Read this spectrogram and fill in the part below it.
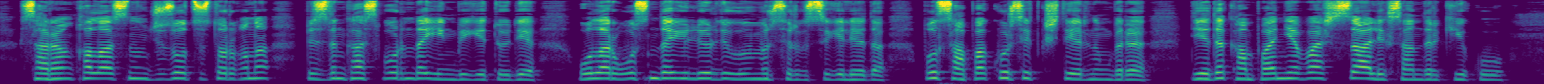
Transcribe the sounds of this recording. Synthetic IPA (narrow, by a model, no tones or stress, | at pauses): sɑɾɑɴqʰɑlˠɑsənəɴʒʏzwo̞t̪əzt̪ʰʊɾʁənəb̥ɪzd̪ɪŋkʲʰɑsɪ̥po̞ɾənd̪ɑje̞ŋbe̞kʲe̞t̪ud̪e̞wo̞lˠɑɾwo̞sənd̪ɑjʏle̞ɾd̪e̞wɵmɪɾsʏɾɡʲɪsɪkʲʰe̞le̞d̪ɪb̥ʊlˠsɑpɑkʲʰɵɾse̞t̪̚kʲɪ̥ʃt̪e̞ɾɪnɪŋbɪɾɪ | d̪̥e̞d̪ɪkʰo̞mpanʲijabɑsʃə̥səale̞ksand̪rkʲʰeku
